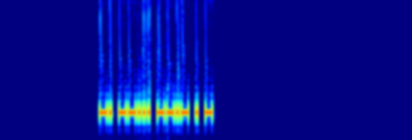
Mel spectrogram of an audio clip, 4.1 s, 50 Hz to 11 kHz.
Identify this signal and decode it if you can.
Morse code, heard as a keyed tone, about 53 wpm, 700 Hz. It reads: N7QET
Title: USA Call Signs - 5 Characters - Repeated 2x - 50wpm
